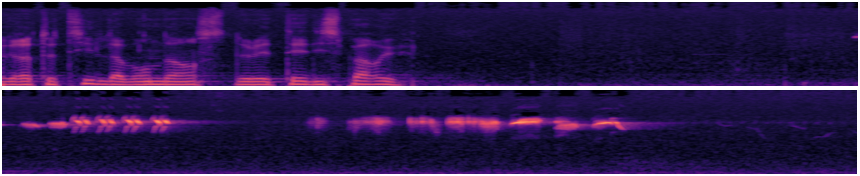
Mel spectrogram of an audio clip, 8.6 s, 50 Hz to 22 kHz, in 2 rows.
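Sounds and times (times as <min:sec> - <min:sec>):
speech: 0:00.0 - 0:02.2
black redstart song with whistled opening, rattling run and scratchy phrase: 0:04.2 - 0:08.5.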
